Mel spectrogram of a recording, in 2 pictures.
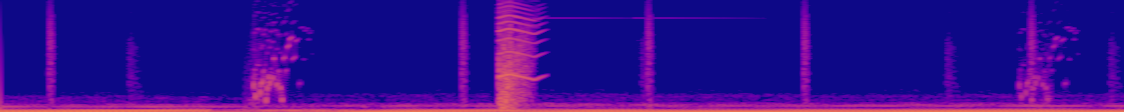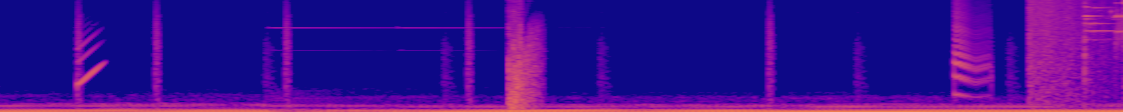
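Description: Low game music plays steadily throughout.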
